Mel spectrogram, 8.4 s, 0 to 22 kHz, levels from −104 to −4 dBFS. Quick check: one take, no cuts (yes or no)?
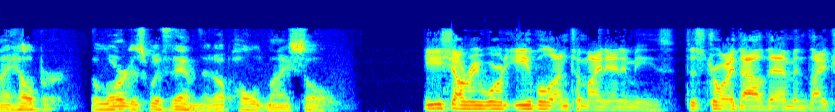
yes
